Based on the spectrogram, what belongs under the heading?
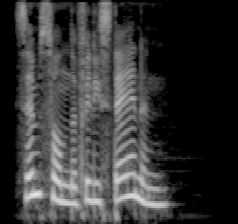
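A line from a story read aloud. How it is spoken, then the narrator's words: Woman calling out. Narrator (Dutch): riep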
